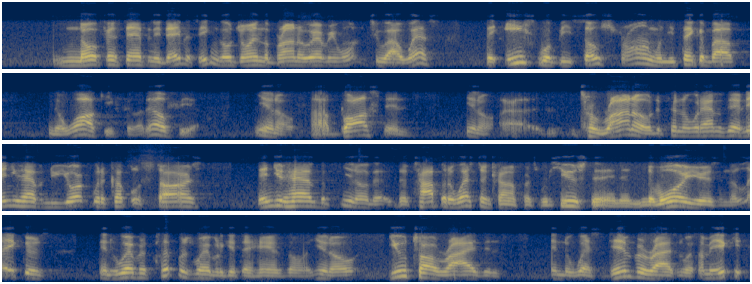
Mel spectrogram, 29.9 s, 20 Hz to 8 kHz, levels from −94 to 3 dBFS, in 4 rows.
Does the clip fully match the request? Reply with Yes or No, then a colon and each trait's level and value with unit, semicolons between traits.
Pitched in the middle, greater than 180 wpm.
Yes: medium, 160 Hz; average, 200 wpm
